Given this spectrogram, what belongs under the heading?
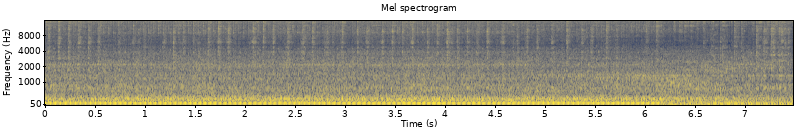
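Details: Aftermarket PTO clutch on an Exmark mower, about 15 hours since new and worsening: loud steady low drone with rough rapid rattle, pitch dropping near the end; noisy clutch, cause unknown.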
